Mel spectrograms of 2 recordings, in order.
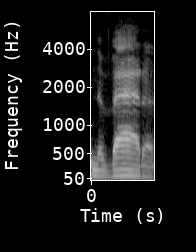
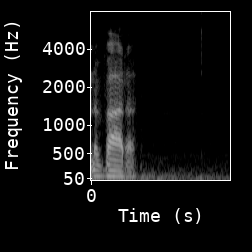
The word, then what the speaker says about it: Nevada: our name shall be um Nevada because it's pronounced Nevada not Nevada I can't say it's what I'd have picked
